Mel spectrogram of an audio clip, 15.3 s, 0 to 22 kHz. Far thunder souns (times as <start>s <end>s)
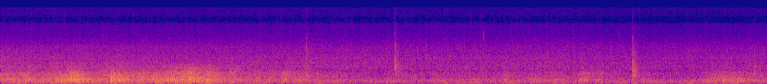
0.0s 6.6s, 14.0s 15.3s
